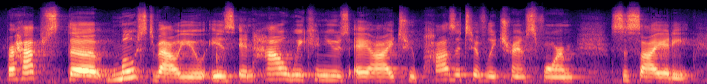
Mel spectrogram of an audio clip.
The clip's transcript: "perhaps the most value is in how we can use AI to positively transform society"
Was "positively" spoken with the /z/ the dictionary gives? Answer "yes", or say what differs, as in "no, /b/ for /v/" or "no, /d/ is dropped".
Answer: yes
